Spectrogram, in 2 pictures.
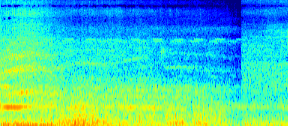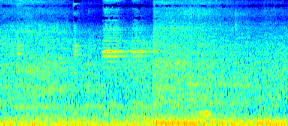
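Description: Motorcycle engine running as it carries two riders, then, about five seconds in, a sudden change to town street traffic noise with passing vehicles.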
